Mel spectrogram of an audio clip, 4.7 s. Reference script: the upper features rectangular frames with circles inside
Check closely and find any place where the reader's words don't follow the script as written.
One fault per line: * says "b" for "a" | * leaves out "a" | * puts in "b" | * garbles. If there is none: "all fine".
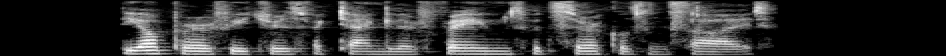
all fine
